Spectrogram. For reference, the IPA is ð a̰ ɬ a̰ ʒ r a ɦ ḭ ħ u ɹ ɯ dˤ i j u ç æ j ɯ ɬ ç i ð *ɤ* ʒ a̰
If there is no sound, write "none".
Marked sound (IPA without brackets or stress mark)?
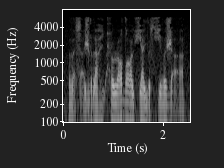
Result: ɤ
